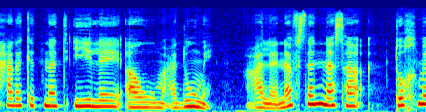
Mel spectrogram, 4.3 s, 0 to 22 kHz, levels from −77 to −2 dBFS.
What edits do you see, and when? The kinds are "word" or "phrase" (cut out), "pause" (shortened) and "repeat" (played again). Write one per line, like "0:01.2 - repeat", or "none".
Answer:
none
